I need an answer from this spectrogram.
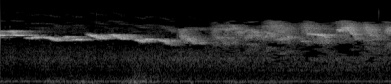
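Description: A songbird sings at a songbird contest, giving a continuous high, thin whistle that first glides slightly downward and then breaks into rapid warbling trills, heard alone.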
